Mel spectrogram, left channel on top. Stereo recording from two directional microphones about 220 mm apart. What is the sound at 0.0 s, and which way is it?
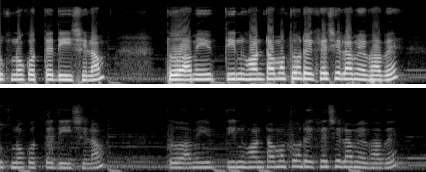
Speech, 45° left (ahead or behind).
